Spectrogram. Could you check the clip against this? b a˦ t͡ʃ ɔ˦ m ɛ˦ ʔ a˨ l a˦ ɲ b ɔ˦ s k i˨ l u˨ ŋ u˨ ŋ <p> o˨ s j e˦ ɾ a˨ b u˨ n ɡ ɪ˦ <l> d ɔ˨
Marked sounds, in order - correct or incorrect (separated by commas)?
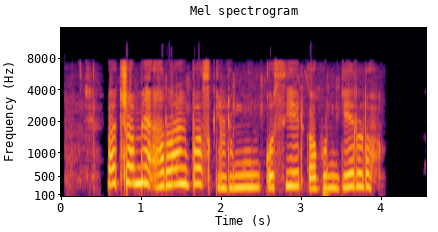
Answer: incorrect, correct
